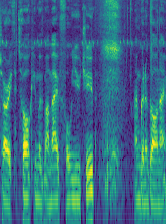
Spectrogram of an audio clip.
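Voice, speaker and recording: Casual male cycling vlogger, low voice, rambling and chatty, recorded outdoors with wind noise. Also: little pitch movement, a little fast. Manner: rambling, chatty, many fillers. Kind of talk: casual vlog narration while riding. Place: outdoors on roads at night. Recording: windy outdoor phone recording.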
